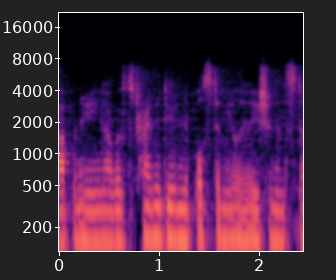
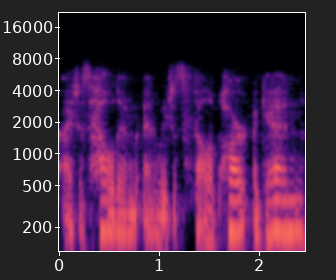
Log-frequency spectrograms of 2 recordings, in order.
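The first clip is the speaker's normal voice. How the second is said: ordinary talk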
